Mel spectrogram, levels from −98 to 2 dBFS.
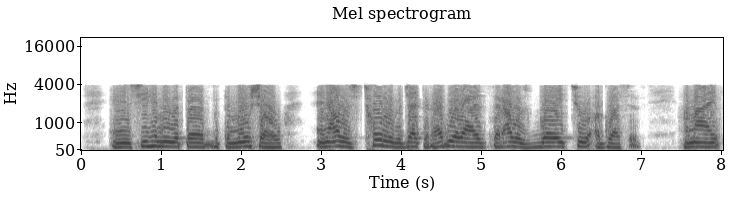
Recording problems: distortion; heavy; 5 dB below the speech
garbled, watery; badly; nothing above 4 kHz

